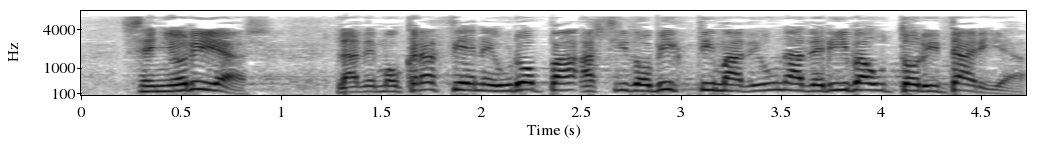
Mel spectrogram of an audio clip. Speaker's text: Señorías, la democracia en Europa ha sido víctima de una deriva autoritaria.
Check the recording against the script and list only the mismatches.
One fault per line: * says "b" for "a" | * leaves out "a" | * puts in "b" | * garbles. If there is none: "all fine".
all fine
